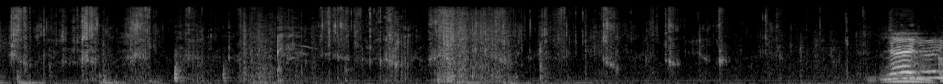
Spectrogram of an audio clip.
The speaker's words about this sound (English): This tavern food is acceptable. Tastes good. For tonight, we're eating Blazing Buffalo Ranch, Doritos Collisions,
